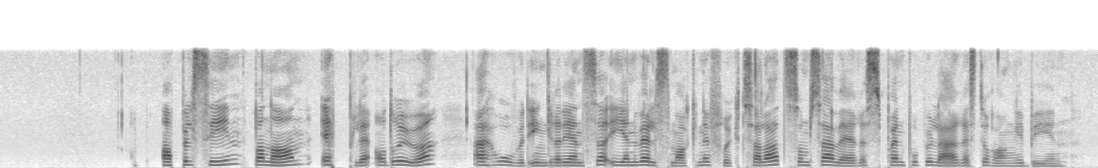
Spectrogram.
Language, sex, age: Norwegian, female, 32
